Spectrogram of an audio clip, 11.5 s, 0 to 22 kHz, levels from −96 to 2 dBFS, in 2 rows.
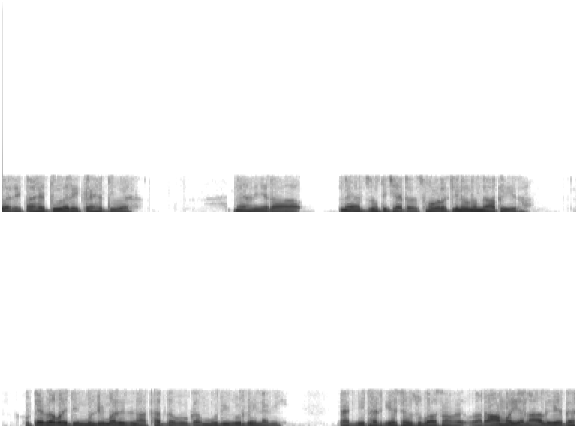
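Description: From start to finish, the speech carries G.723.1 codec damage, and it is heavy. Nothing above about 3.8 kHz survives, so the top end is simply gone. The speech sounds muffled and boxy. The codec rebuilds the voice from a coarse model in long frames, refreshed only slowly. That leaves a rough, hoarse texture, and consonants smear into each other. The starved sound points to a very low rate, near 6 kbit/s.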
